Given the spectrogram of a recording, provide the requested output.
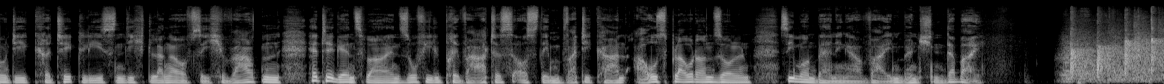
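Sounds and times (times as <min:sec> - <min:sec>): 
speech: 0:00.0 - 0:10.0, 0:10.6 - 0:11.0
audience applause: 0:10.6 - 0:11.6.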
